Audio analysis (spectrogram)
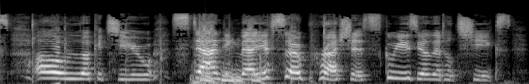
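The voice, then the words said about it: Condescending rich-person caricature voice. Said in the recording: “that's my impression of rich people”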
